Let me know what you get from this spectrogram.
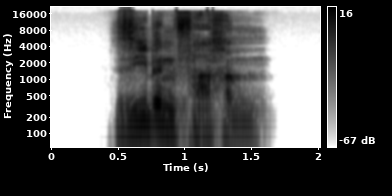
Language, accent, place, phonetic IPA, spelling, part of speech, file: German, Germany, Berlin, [ˈziːbn̩faxm̩], siebenfachem, adjective, De-siebenfachem.ogg
- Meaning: strong dative masculine/neuter singular of siebenfach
